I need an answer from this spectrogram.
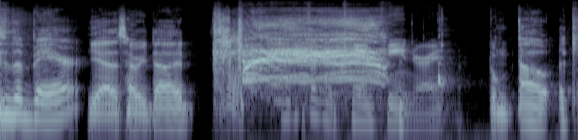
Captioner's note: laughs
